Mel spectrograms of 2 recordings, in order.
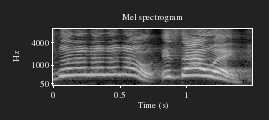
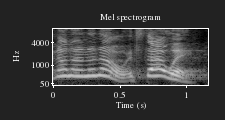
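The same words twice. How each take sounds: First: High-pitched, insistent mock protest; heated contradiction. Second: Insistent objection. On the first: Another lost swimmer arguing the way back, heated contradiction. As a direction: pitch the string of no's way up, then land loud. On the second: Retold or imitated. Retold argument over which way back.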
